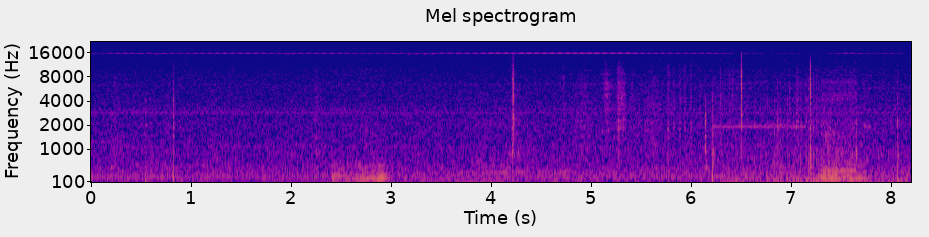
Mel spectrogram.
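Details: Sleeping pet dog giving two low, droning snores about four and a half seconds apart, each lasting roughly half a second, with scattered small clicks and taps in a quiet indoor room.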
